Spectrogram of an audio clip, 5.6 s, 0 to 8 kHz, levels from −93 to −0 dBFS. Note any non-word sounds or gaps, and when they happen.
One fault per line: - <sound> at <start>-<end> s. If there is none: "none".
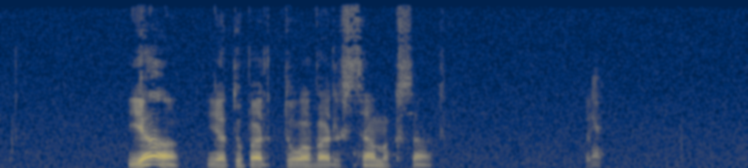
- laugh at 4.4-4.5 s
